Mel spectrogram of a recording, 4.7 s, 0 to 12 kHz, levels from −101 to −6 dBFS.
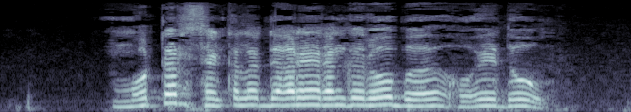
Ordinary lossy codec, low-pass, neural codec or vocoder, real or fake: AAC, 32 kbps; 10.8 kHz; vocoder, 24 kHz, 100 mel bands, Vocos; fake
